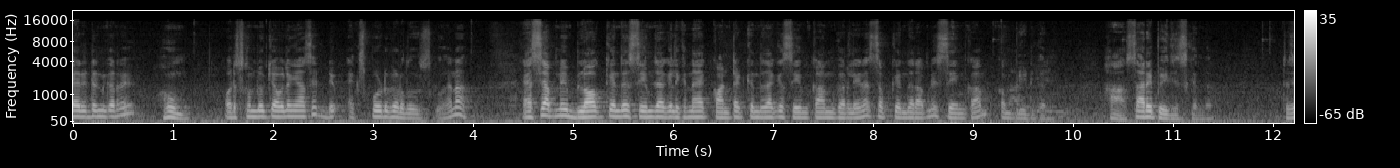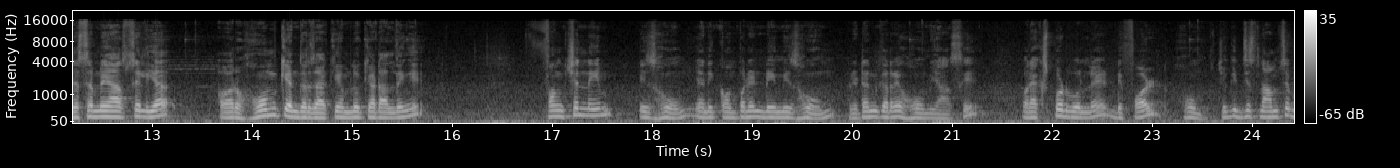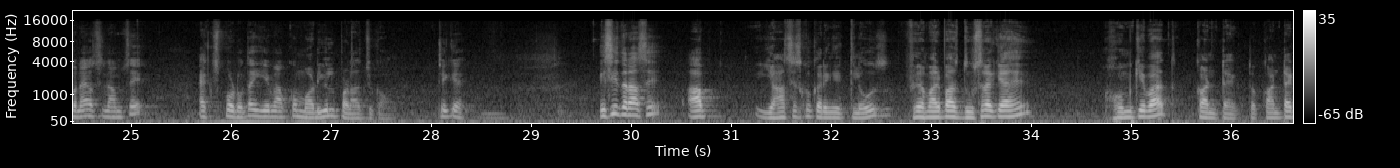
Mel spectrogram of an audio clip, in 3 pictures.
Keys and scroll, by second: 11.1 ctrl+c, 15.9 ctrl+v, 32.3 ctrl+w, 36.0 alt+Tab.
